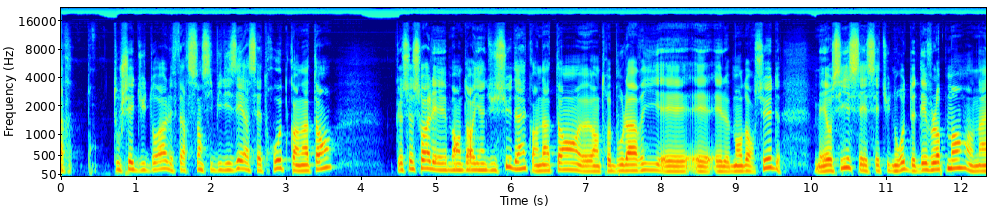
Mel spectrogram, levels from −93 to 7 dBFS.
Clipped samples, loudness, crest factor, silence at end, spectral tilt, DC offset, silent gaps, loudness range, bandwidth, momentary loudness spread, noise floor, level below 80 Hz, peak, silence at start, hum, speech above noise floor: under 0.1%; -18 LUFS; 16 dB; 0 s; -6 dB/octave; under 0.1%; none; 3 LU; over 20 kHz; 9 LU; -41 dBFS; -58 dBFS; -2 dBFS; 0 s; none; 24 dB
